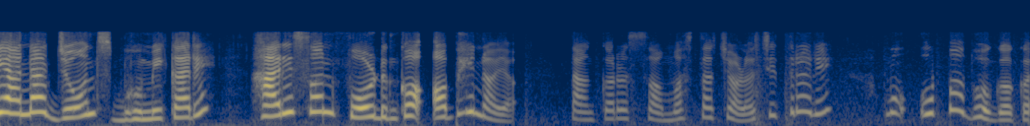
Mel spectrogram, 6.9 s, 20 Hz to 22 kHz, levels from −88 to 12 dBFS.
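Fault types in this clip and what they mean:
Automatic gain rising: after "ଜୋନ୍ସ ଭୂମିକାରେ ହାରିସନ୍" the speech drops sharply as the talker moves away, and from 2.55 s to 5.62 s the gain control slowly lifts the level by about 5 dB, making up only part of a fall of about 18 dB. Unlike a talker leaning back in, this swell is gradual over about three seconds, and the room noise rises along with the voice.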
